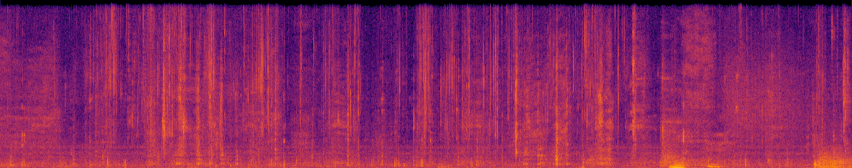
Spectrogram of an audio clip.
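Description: Close-miked eating sounds: irregular chewing, crunching and smacking of chicken wings eaten by hand. A brief falling pitched sound comes about ten seconds in.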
